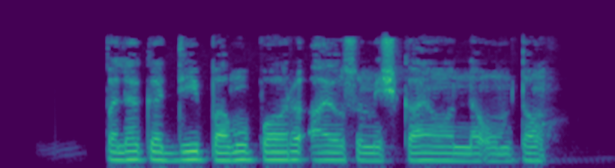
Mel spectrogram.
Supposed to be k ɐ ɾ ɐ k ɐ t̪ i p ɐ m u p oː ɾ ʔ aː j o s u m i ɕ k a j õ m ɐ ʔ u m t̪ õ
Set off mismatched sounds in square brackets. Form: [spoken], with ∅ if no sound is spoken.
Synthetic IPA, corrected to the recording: [p] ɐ [l] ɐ k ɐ [d̪] i p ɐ m u p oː ɾ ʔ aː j o s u m i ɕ k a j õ [n] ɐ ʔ u m t̪ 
